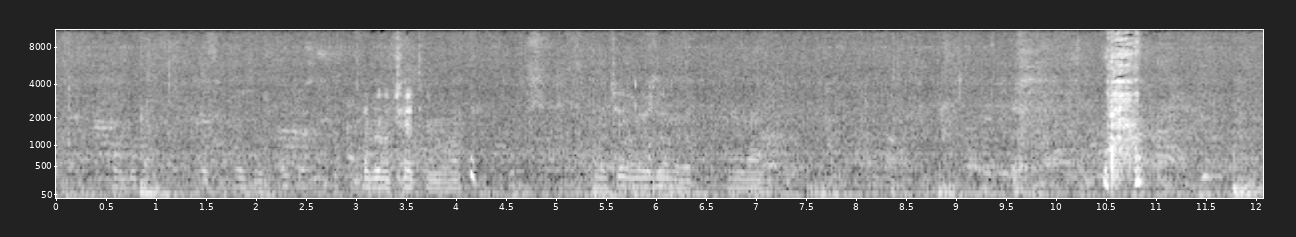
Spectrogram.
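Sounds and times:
person coughing: 10.5s - 11.0s.

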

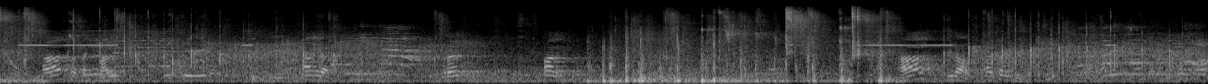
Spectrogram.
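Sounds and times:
voices calling out in a hall: 0.0s - 5.8s, 8.5s - 12.0s.

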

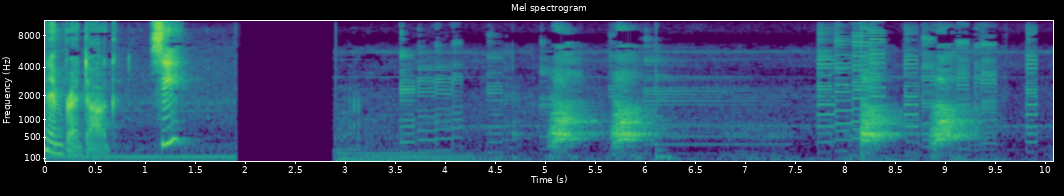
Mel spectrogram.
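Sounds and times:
background music: 3.0s - 10.0s
dog barking: 5.0s - 6.1s, 8.1s - 9.4s.

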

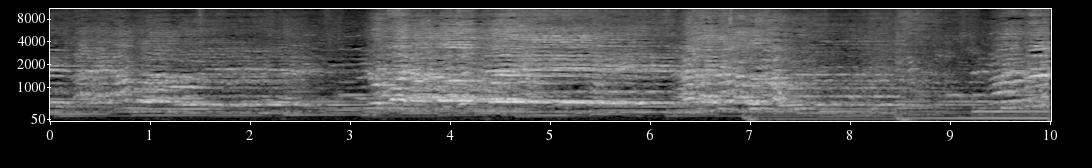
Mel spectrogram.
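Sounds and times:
choir singing long notes: 0.0s - 10.0s.

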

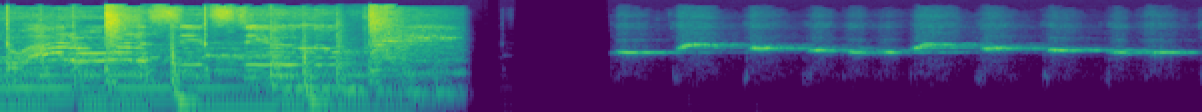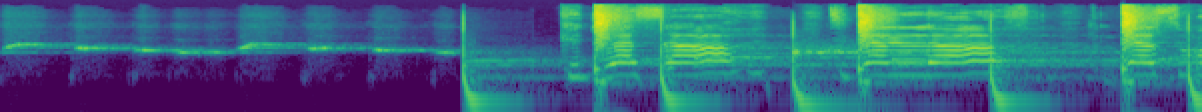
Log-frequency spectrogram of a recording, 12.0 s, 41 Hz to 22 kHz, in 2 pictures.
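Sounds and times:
pop beat with bass: 0.0s - 2.4s, 8.3s - 12.0s
whistled melody: 3.0s - 8.9s.

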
